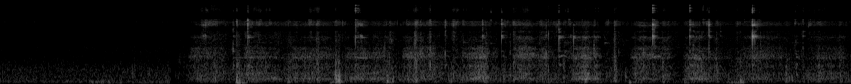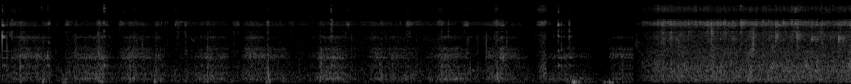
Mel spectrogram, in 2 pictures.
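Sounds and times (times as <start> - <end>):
footsteps on a trail: 1.7 - 14.9.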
